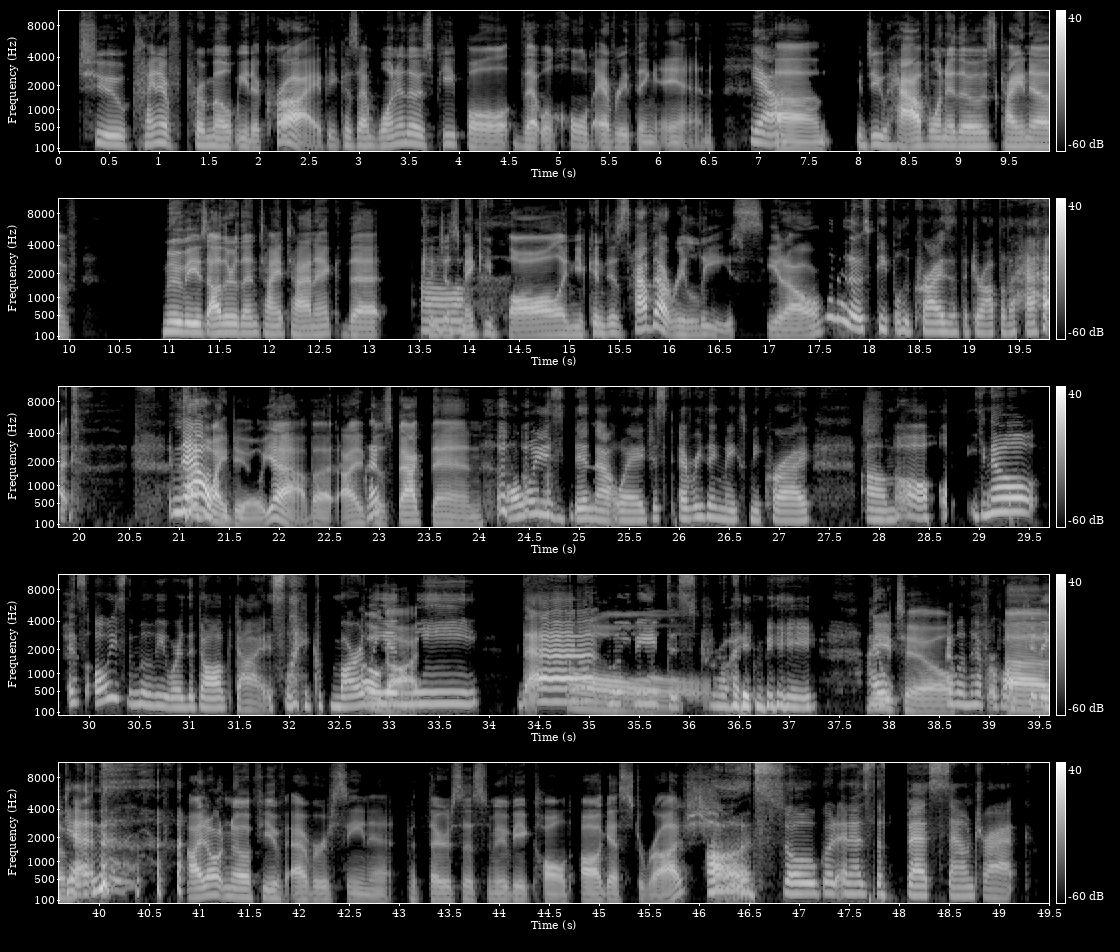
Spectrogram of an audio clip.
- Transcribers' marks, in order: tapping; laughing while speaking: "hat. Uh"; laugh; laughing while speaking: "Oh"; chuckle; laughing while speaking: "Like"; drawn out: "Oh"; laughing while speaking: "destroyed me"; laugh; other background noise; stressed: "best"
- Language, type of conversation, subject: English, unstructured, What movie soundtracks have become the playlist of your life, and what memories do they carry?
